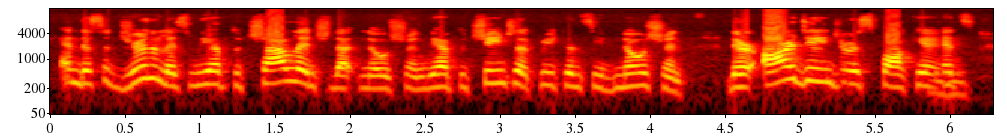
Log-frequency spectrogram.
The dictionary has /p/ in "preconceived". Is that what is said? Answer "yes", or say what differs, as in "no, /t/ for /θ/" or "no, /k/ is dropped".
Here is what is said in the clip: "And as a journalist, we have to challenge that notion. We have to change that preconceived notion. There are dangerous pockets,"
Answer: no, /f/ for /p/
